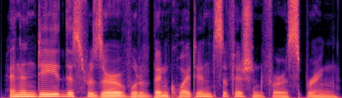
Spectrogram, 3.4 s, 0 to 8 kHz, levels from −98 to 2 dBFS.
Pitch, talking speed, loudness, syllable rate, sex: 125 Hz, 210 wpm, -17 LUFS, 5.7 syllables/s, male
